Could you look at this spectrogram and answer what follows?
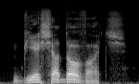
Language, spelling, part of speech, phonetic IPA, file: Polish, biesiadować, verb, [ˌbʲjɛ̇ɕaˈdɔvat͡ɕ], Pl-biesiadować.ogg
